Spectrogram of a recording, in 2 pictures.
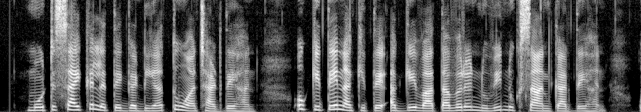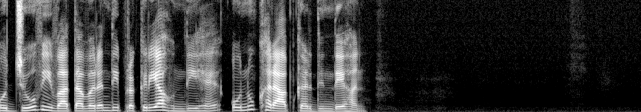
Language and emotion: Punjabi, neutral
